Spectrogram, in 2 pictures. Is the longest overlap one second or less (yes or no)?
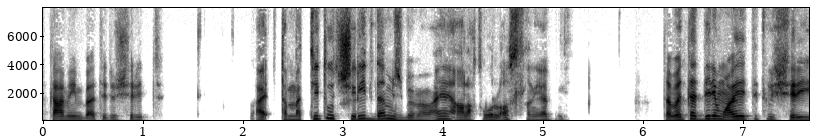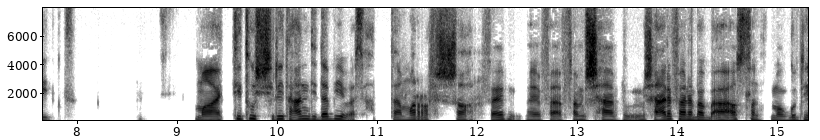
yes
